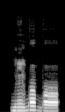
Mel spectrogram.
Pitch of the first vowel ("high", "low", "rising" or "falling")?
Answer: low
